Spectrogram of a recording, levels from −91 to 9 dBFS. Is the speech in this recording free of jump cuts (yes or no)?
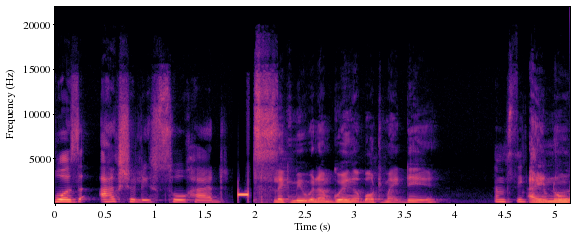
no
